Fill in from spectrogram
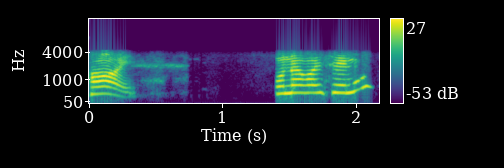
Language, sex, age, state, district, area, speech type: Assamese, female, 45-60, Assam, Darrang, rural, conversation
